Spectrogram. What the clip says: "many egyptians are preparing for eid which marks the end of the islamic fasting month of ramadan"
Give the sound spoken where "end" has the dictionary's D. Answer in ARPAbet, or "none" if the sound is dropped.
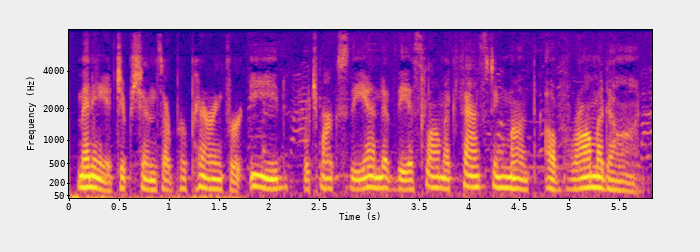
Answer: D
